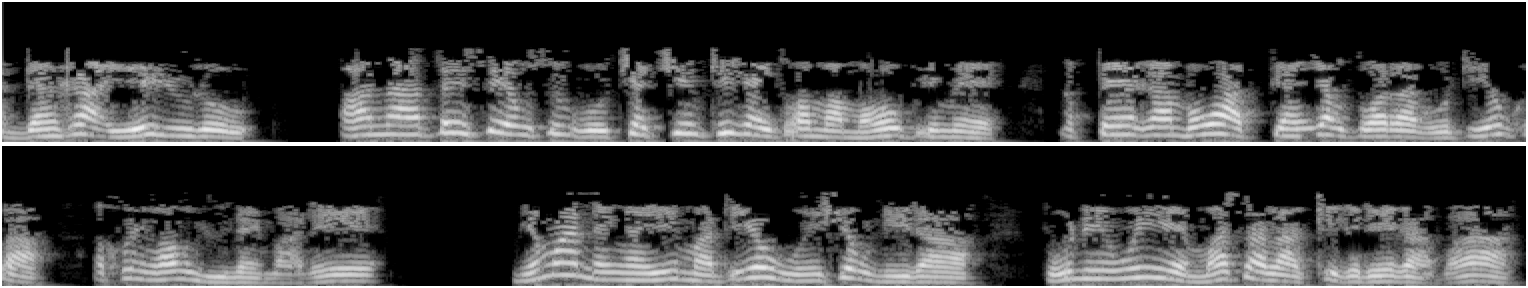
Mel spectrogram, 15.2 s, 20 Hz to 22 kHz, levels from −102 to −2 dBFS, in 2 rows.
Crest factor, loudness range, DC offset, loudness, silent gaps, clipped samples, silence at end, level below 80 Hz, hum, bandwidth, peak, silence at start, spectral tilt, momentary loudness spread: 16 dB; 3 LU; under 0.1%; -21 LUFS; 1.42-1.67 s, 5.23-5.28 s, 9.66-10.14 s; under 0.1%; 0.1 s; -48 dBFS; none; 5.8 kHz; -6 dBFS; 0 s; -4.5 dB/octave; 9 LU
